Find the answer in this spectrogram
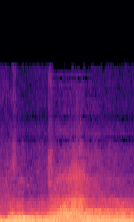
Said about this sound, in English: It still don't sound quiet. It doesn't quite sound quite, right. No. It sounds like a revving of a car through a speaker. It does. It does. absolutely, which is what it's doing.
